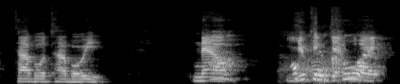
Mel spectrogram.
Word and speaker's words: Tabatabai: I say Tabatabai. Apparently, so my dad was you got it right. My dad was from Iran. So apparently the proper pronunciation is Tabatabai.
